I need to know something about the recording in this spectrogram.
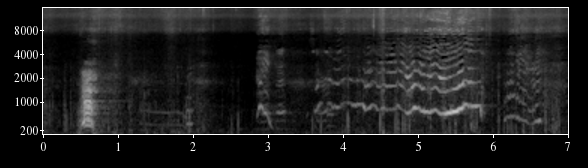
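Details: An Airedale Terrier, happy to see its owners back, lets out a sharp yelp, short whimpers, then a drawn-out wavering whine rising to a loud peak before trailing off into a lower moan.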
